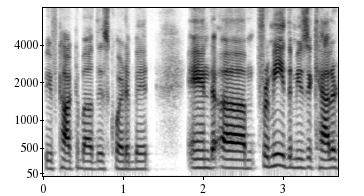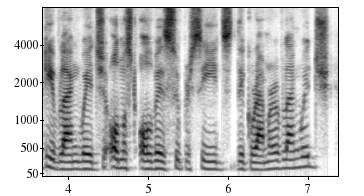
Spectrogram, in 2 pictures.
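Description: A middle-aged man, a guest author, speaking thoughtfully and lyrically with many pauses at an onstage conversation, on a handheld mic. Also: fairly high pitch, fairly even intonation, dry recording, clean studio sound. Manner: thoughtful, lyrical, with frequent ums. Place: small stage before an audience, indoors.

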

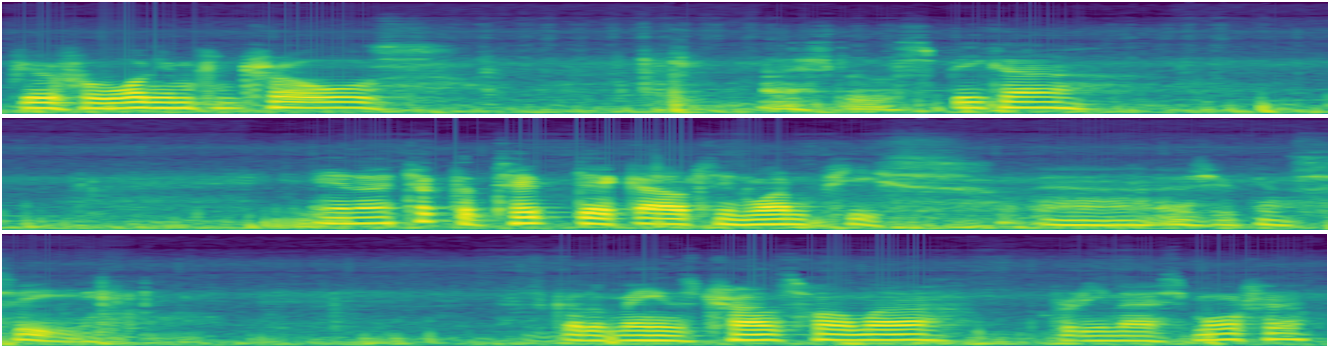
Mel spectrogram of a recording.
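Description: A man's voice: medium pitch, steady tone, slow, creaky, pauses often, phone-quality sound. A man giving a casual, unscripted demonstration as a hobbyist repairer, recorded on an amateur home video. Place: indoors at a cluttered home table. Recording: noticeable background noise, amateur home video.

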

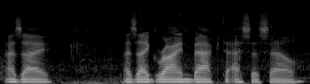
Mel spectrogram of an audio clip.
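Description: A man's voice: lowish voice, flat delivery, measured pace, a little hiss or hum. Congested young man calling his own plays. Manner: laid-back, self-coaching play-by-play. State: congested from a cold. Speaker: gaming YouTuber. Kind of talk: casual gameplay commentary.

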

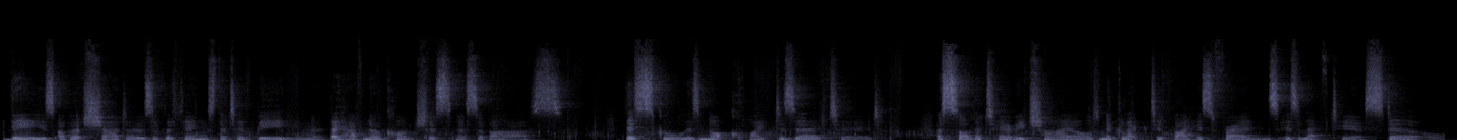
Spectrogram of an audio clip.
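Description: A man playing a calm, ageless spirit in an audio drama, solemn and measured. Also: on the high side, a loud crowd, poor audio. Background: loud music.

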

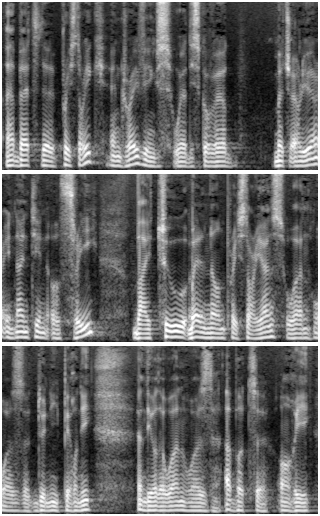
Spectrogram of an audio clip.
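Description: A man in his sixties with a French accent, a cave owner giving a guided tour to camera, talking slowly and haltingly with many fillers. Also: rumbling low, dark tone. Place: forest outdoors, then inside a small cave.

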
